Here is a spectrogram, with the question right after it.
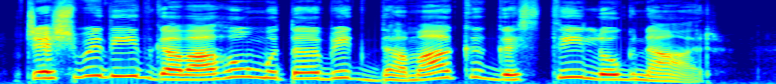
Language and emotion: Kashmiri, neutral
